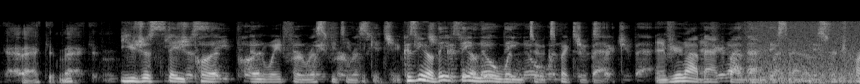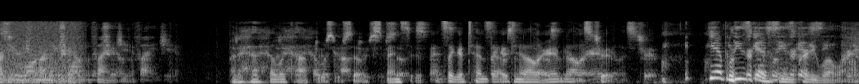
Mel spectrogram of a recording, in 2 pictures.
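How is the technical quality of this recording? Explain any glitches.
The recording has one persistent glitch: an echo with no canceller, present for the whole clip. The call's microphone processing caps the sound at 8 kHz.

From start to finish, every phrase returns as a second copy about 0.4 s later. The far end played the call through a loudspeaker. Its microphone captured that sound, and no echo canceller removed it. The copy travelled back across the network. It sits about 8 dB below the direct speech. It sounds thinner, like a trailing shadow on each phrase.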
